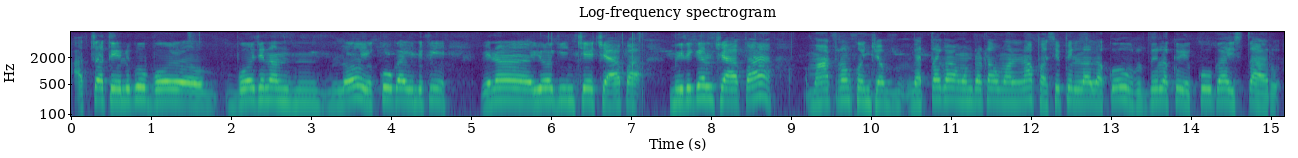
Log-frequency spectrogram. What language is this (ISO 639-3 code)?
tel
